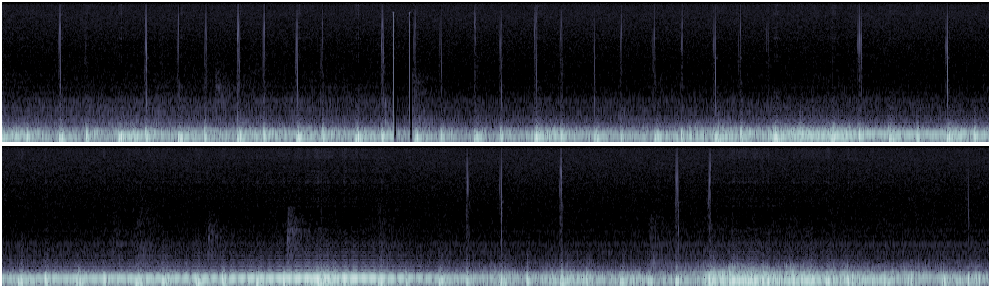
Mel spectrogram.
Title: female heartbeat sound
